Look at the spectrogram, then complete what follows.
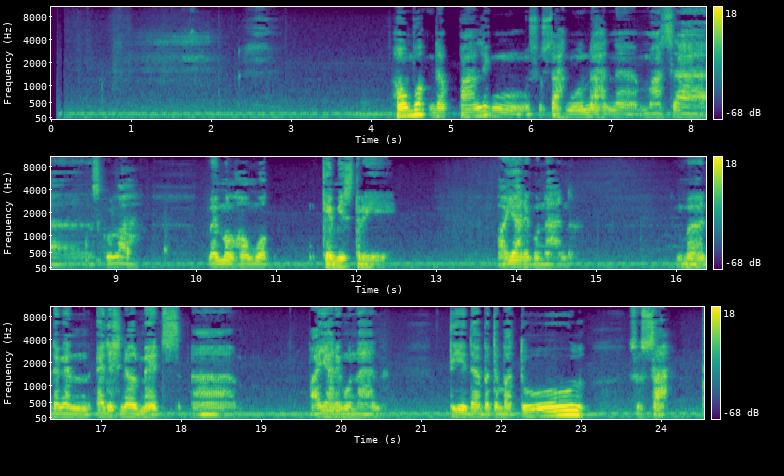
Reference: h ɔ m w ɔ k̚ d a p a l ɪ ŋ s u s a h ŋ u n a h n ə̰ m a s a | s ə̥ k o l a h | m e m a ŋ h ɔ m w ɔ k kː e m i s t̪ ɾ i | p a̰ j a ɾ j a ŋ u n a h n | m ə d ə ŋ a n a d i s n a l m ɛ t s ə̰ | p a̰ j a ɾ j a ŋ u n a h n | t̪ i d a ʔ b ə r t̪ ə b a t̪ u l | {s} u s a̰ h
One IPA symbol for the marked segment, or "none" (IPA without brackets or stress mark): s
